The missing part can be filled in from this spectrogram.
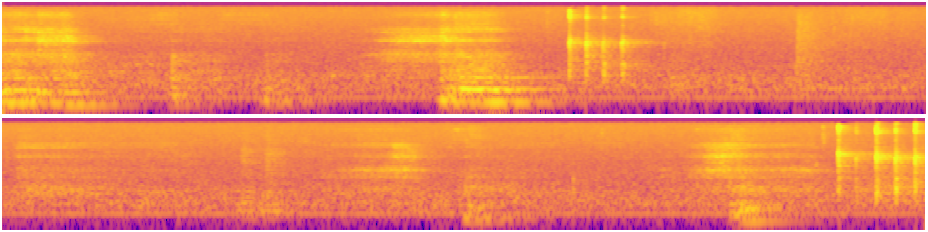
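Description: Soft, rough snoring breaths repeat through the stretch, with snorty rattles on some breaths from a sleeping large dog; faint room noise.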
